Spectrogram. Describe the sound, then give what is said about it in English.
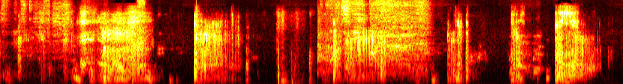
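A run of loud, sputtering fart noises, roughly seven or eight raspy bursts of varying length separated by short gaps, with no talking. “When Chris comes back and listens to this podcast, he's just going to hear us farting.”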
